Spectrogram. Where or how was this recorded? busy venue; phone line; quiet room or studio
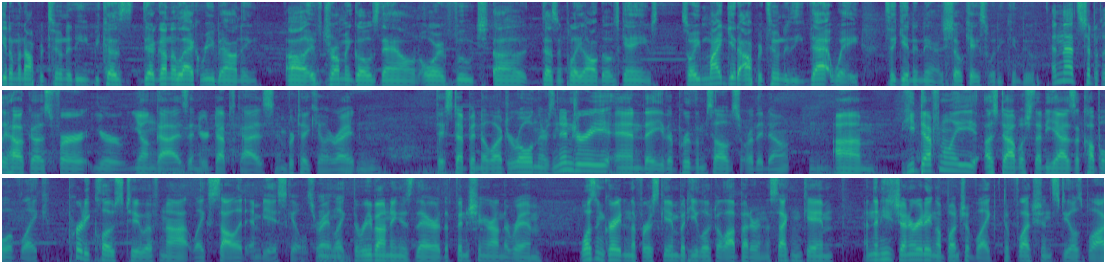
busy venue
